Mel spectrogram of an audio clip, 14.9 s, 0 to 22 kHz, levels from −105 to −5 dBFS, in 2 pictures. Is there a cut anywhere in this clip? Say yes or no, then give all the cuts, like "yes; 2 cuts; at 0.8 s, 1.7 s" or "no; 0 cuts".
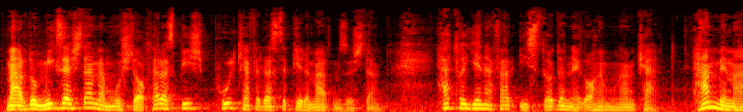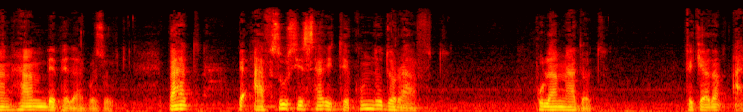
yes; 1 cut; at 6.8 s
